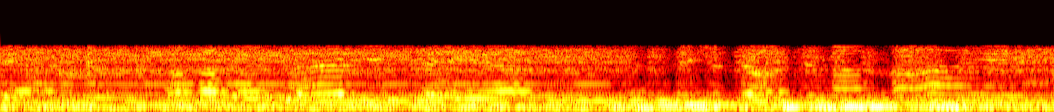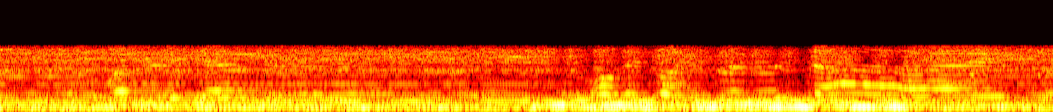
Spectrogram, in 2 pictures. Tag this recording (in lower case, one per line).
music
strum
guitar
musical instrument
plucked string instrument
